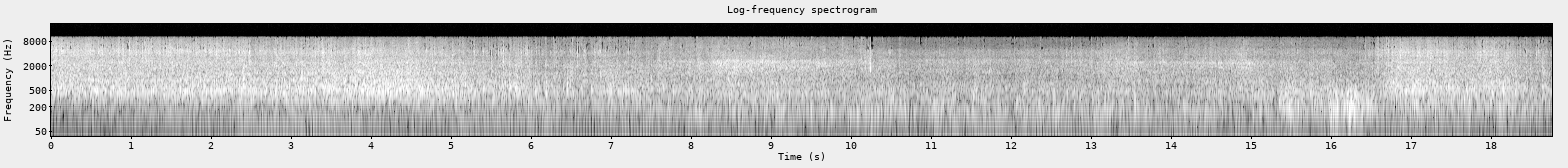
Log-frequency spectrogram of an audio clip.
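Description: Heavy rain beating on a car's roof and windows, heard from inside the car as a steady hiss that thins for a while midway and picks up again near the end.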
